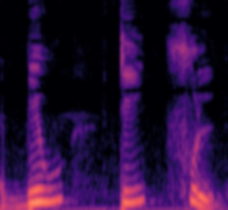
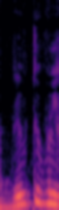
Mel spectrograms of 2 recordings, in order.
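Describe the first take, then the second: First: beautiful very slow in three separate beats, bew, ti, ful; broken into syllables. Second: Said in the usual way. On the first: Shown as a demonstration. Teacher showing students three syllables, broken apart slowly. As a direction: split beautiful into bew - ti - ful, pitched higher with gaps between. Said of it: "ওটা কিন্তু trisyllabic word". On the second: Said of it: "দেখো beautiful কীভাবে".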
